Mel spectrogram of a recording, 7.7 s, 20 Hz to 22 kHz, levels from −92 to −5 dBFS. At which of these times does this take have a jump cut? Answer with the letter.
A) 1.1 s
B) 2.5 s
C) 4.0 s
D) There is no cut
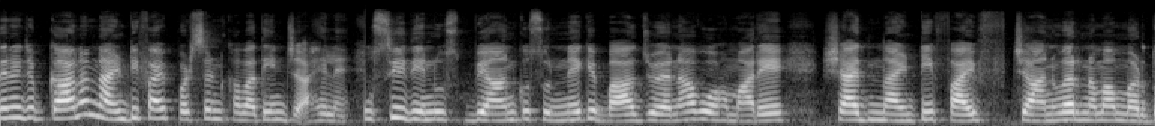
B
